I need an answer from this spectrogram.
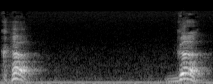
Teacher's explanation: the velum is raised so that air cannot escape through the nose. Okay? Velum is raised.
